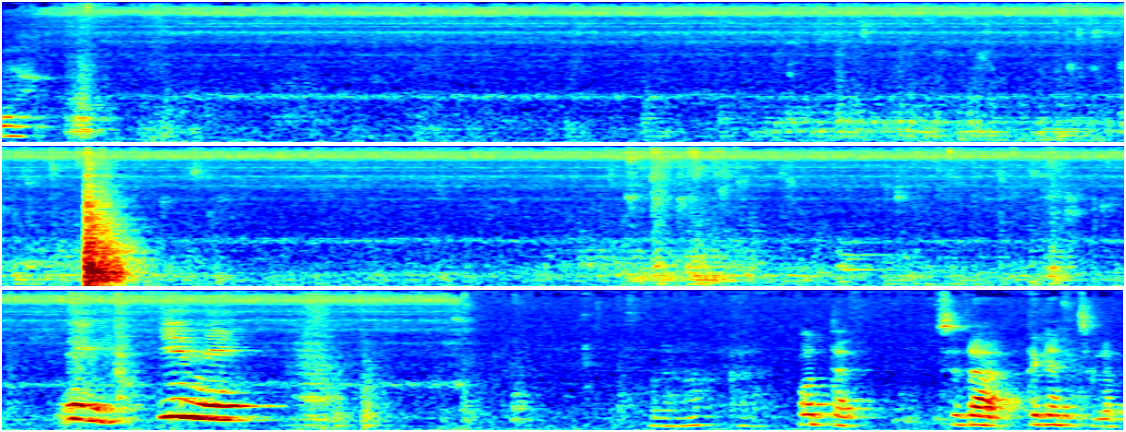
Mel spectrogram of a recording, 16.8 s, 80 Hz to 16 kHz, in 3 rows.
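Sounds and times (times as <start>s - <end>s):
water running from a tap: 1.1s - 13.6s
speech: 16.0s - 16.8s.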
